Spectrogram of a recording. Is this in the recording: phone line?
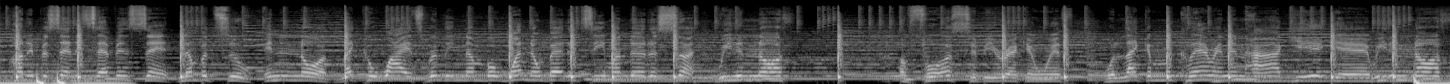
no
